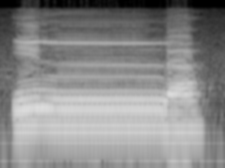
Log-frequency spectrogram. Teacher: Pada bacaan inna di sini ada lafal nun bertasydid, kita namakan dengan bacaan gunnah, atau hukum tajwidnya kita namakan dengan gunnah. Cara membacanya adalah kita menahan suara n-nya 2 harakat.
